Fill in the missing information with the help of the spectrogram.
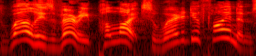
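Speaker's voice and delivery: high, loud, pleased dad; gushing, swooping fatherly approval; oblivious dad. Acted. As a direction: take it as a real compliment, loudly. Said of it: "doesn't pick up the mock part".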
